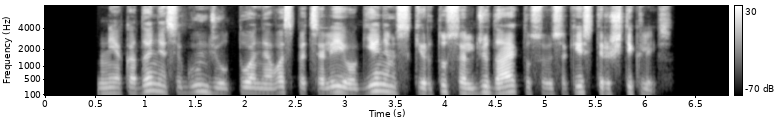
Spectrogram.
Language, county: Lithuanian, Klaipėda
